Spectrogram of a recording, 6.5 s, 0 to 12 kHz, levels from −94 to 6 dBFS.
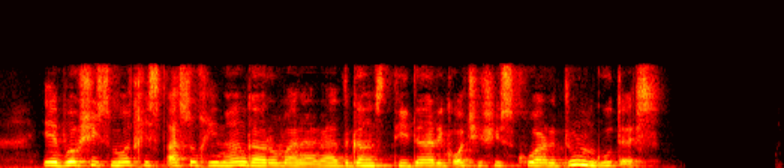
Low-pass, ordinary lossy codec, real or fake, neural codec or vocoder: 7.2 kHz; AAC, 64 kbps; fake; codec, 16 kHz, 2 kbps, FunCodec, trained on Chinese and English, 25 frames a second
